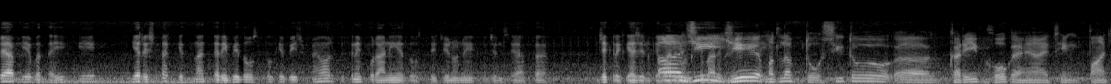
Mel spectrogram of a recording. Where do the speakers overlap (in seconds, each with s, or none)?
6.6 s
